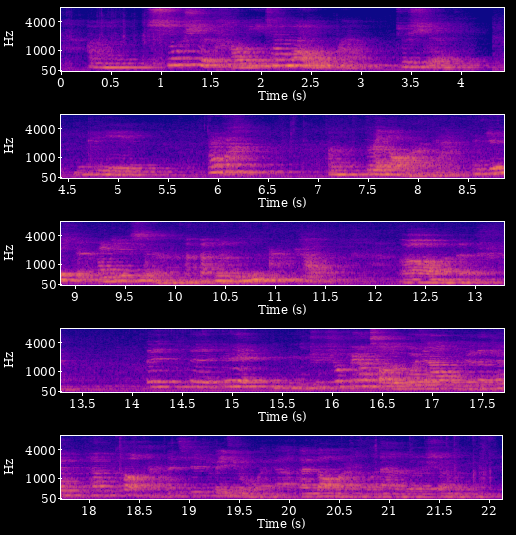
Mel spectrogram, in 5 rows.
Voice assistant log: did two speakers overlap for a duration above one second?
No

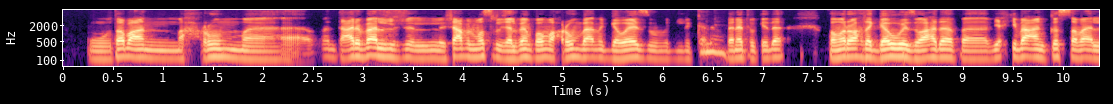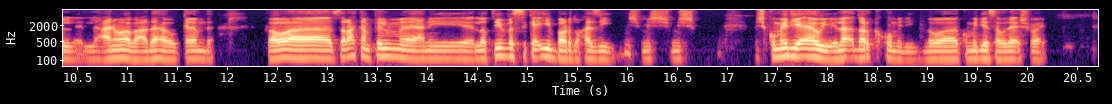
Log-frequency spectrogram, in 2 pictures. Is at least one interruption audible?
No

